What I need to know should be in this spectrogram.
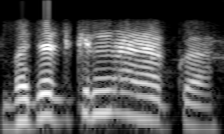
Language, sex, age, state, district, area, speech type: Hindi, male, 45-60, Uttar Pradesh, Prayagraj, rural, conversation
